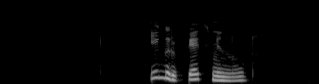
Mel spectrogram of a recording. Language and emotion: Russian, neutral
